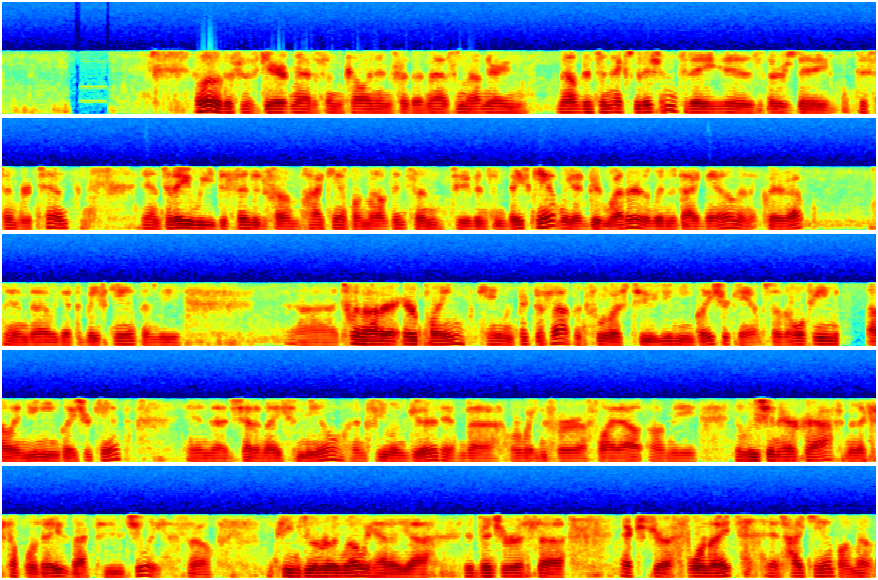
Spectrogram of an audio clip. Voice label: voicemail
